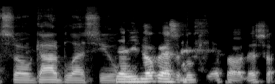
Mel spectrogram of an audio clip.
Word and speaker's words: Udoka Azubuike: I was not going to be close on how to pronounce that, so God bless you. Yeah, Udoka Azubuike.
